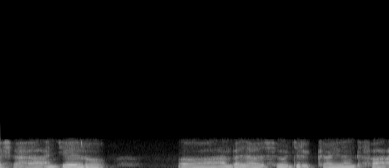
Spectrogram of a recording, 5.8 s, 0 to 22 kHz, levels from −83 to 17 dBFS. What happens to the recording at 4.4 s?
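At 4.35 to 4.38 s a packet loss with pitch repetition occurs: about 30 ms of audio, consistent with one lost packet, is filled by repeating the last pitch period, so the sound briefly holds as a faintly buzzy tone. The waveform shows identical repeated cycles, and the spectrogram shows frozen, evenly spaced harmonic stripes inside the telephone band below 3.4 kHz.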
